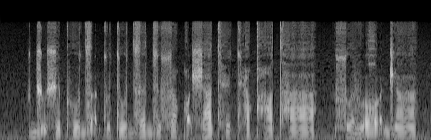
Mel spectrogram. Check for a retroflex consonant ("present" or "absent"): absent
